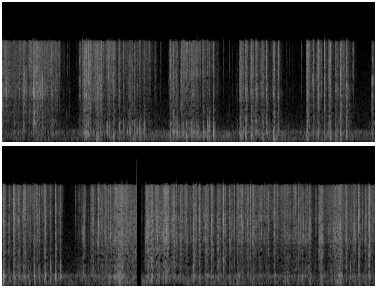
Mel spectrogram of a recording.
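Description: Fingertips and short nails scratch and crinkle a large crinkled silver metallic foil sheet lying flat on a white cloth. Dense, bright crackling and rustling come in bursts separated by brief quiet pauses, with almost no low end. The last stretch runs nearly continuously.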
